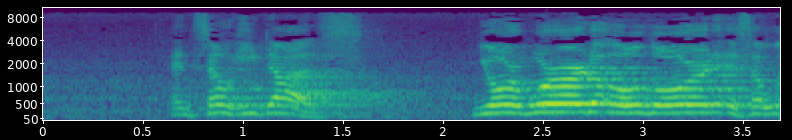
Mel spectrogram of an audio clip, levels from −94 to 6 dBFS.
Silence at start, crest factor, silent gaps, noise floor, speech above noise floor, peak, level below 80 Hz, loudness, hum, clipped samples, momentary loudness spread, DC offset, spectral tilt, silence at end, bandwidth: 0.65 s; 16 dB; none; -48 dBFS; 33 dB; 0 dBFS; -64 dBFS; -14 LUFS; none; under 0.1%; 20 LU; under 0.1%; -4.5 dB/octave; 0 s; 9.4 kHz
